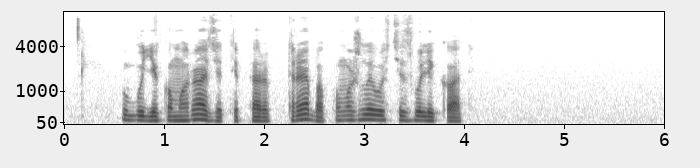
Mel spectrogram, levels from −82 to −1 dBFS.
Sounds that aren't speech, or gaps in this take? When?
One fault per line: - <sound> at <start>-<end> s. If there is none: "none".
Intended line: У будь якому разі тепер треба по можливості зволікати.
none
